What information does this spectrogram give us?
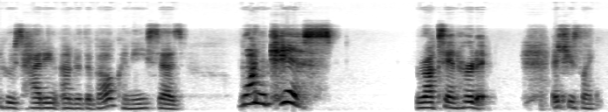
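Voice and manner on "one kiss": higher, put-on young man's voice; mock eager suitor. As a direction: blurt the request from below.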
